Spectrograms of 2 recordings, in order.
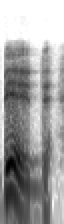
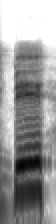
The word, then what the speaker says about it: big: saying big eyes so you're not pronouncing a g you're pronouncing a d saying bid okay instead of bid it's big big big eyes big big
